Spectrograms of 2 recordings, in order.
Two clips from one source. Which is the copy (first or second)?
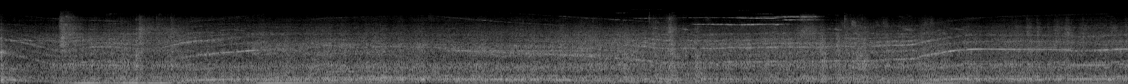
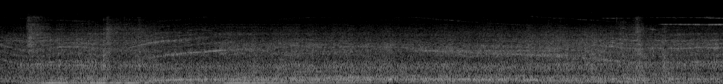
second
